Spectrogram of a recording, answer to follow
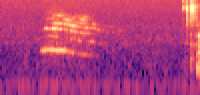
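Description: A house cat meowing once, a short call that falls in pitch.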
